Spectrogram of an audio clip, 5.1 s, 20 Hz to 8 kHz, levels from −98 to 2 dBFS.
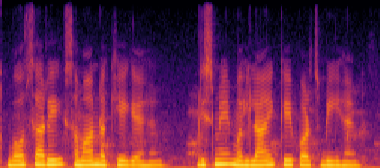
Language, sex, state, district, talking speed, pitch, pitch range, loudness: Hindi, female, Bihar, Patna, 140 wpm, 210 Hz, 200-225 Hz, -13 LUFS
